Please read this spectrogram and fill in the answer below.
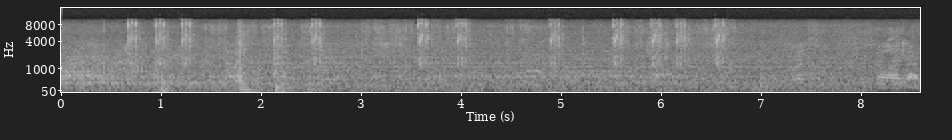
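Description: Press photographers' camera shutters clicking repeatedly in irregular bursts, with a couple of low thumps in the first two seconds.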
